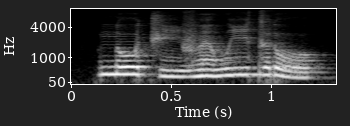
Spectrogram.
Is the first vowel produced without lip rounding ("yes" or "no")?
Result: no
